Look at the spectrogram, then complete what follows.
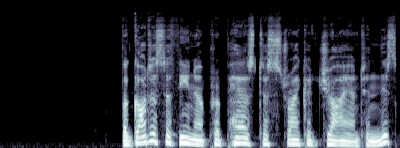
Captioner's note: voiceover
